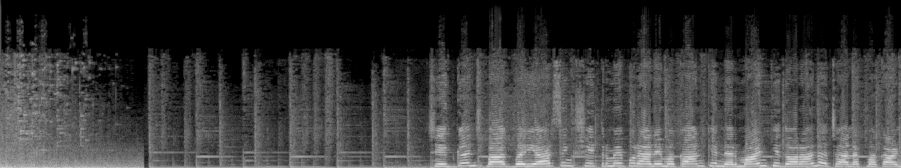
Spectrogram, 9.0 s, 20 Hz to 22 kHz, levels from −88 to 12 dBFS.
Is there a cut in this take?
no; 0 cuts

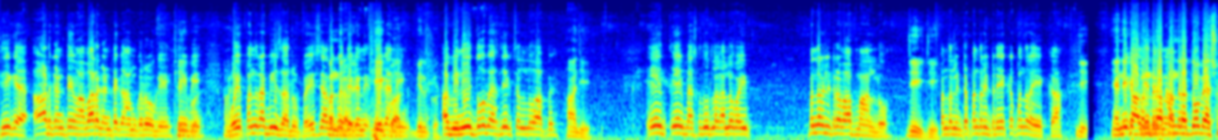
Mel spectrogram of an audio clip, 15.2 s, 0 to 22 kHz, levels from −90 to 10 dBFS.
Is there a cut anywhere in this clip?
no; 0 cuts

